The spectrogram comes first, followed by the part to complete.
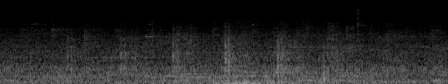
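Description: A horse's hoofbeats on arena dirt, landing about twice a second and loudest a little past halfway as it passes close.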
